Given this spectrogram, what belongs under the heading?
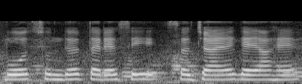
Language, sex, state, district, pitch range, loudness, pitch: Hindi, female, Haryana, Rohtak, 220-235 Hz, -13 LUFS, 230 Hz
